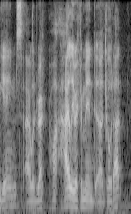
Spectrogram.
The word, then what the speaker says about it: Godot: I would highly recommend Godot.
